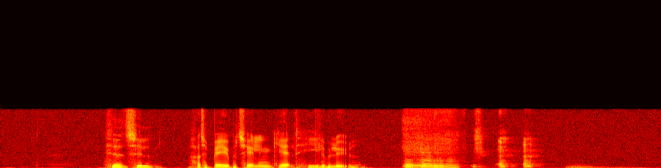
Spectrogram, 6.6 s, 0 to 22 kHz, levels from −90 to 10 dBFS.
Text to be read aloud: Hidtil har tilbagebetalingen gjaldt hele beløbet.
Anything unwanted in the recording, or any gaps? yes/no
yes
